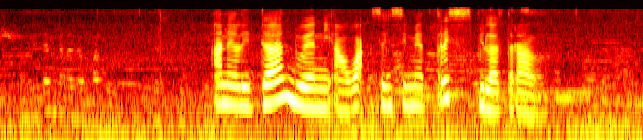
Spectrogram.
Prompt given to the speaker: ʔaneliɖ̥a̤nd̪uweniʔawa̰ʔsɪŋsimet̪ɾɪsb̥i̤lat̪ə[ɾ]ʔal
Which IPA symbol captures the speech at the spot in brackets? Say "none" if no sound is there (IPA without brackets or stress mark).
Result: ɾ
